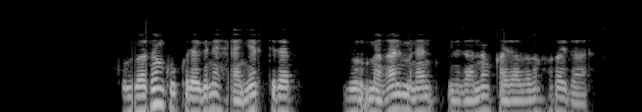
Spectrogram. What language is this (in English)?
Bashkir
